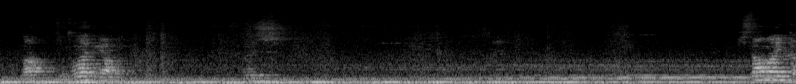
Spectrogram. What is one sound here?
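Young men shuffle and kneel on a floor.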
